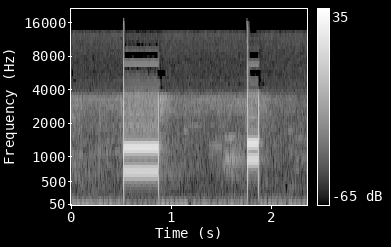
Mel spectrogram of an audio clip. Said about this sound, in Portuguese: Então, por favor, tecle o 10 aí no seu telefone. 10? É, 1 um e o 0.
